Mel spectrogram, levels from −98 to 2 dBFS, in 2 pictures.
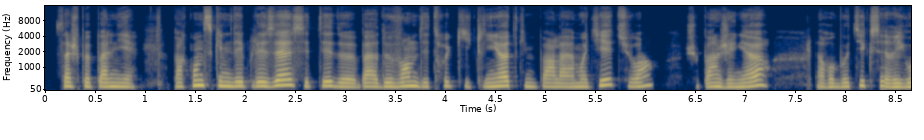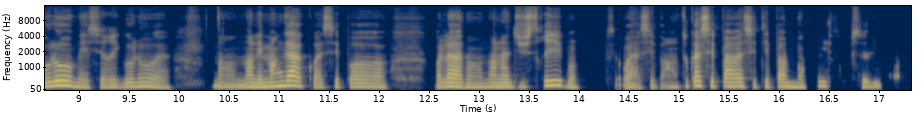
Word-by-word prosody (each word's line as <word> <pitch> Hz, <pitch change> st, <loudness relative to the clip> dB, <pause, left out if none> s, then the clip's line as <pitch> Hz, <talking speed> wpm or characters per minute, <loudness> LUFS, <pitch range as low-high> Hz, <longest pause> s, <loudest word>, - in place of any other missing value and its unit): Ça, 185 Hz, -, +1 dB
je 180 Hz, -, -5 dB
peux 175 Hz, -, -1 dB
pas 170 Hz, -, -1 dB
le 175 Hz, -, +2 dB
nier. 165 Hz, -3 st, -1 dB, 0.3 s
Par 175 Hz, 0 st, -4 dB
contre, 225 Hz, 0 st, +4 dB
ce -, -, -1 dB
qui 200 Hz, -, +1 dB
me 185 Hz, -, +3 dB
déplaisait, 190 Hz, +5 st, +3 dB
c'était 195 Hz, -3 st, -1 dB
de, 165 Hz, -4 st, -1 dB
bah, 170 Hz, 0 st, +1 dB
de 170 Hz, +2 st, -1 dB
vendre 185 Hz, +3 st, +3 dB
des 170 Hz, -2 st, -5 dB
trucs 190 Hz, +2 st, -7 dB
qui 175 Hz, -3 st, -10 dB
clignotent, 185 Hz, +5 st, +1 dB
qui 200 Hz, -3 st, -8 dB
me 165 Hz, -, -4 dB
parlent 165 Hz, 0 st, -2 dB
à 160 Hz, 0 st, 0 dB
moitié, 165 Hz, +9 st, 0 dB
tu 210 Hz, -6 st, -10 dB
vois? 180 Hz, +5 st, 0 dB, 0.3 s
Je 475 Hz, -, -11 dB
suis -, -, -18 dB
pas 165 Hz, -, -3 dB
ingénieure. 170 Hz, +6 st, +1 dB, 0.5 s
La 155 Hz, -, -3 dB
robotique, 170 Hz, +6 st, -3 dB
c'est 200 Hz, -, -1 dB
rigolo, 180 Hz, +7 st, +5 dB
mais 155 Hz, -5 st, -1 dB
c'est 145 Hz, +2 st, -7 dB
rigolo, 170 Hz, +3 st, -1 dB
heu, 145 Hz, -3 st, -3 dB, 0.5 s
dans 80 Hz, -, -4 dB
dans 165 Hz, -, +1 dB
les 165 Hz, 0 st, +3 dB
mangas, 200 Hz, +4 st, +6 dB
quoi. 175 Hz, -, -6 dB
C'est 155 Hz, 0 st, -4 dB
pas 160 Hz, -2 st, -2 dB, 0.5 s
voilà, 175 Hz, -1 st, +5 dB
dans 150 Hz, -1 st, -3 dB
dans 165 Hz, +2 st, 0 dB
l'industrie. 165 Hz, +7 st, +2 dB
Bon, 150 Hz, -6 st, -3 dB, 0.3 s
c'est -, -, -20 dB
voilà, 145 Hz, 0 st, -2 dB
c'est 125 Hz, -, -6 dB
pas -, -, -13 dB
en 155 Hz, -1 st, -6 dB
tout -, -, -8 dB
cas, 205 Hz, 0 st, +4 dB
c'est 185 Hz, -, +3 dB
pas 180 Hz, 0 st, +2 dB
c'était 160 Hz, 0 st, -4 dB
pas 165 Hz, +1 st, -1 dB
mon 155 Hz, -2 st, 0 dB
kiff 190 Hz, -2 st, -3 dB, 0.2 s
absolu, 80 Hz, 0 st, -6 dB
quoi -, -, -16 dB
170 Hz, 230 wpm, -24 LUFS, 160-190 Hz, 0.5 s, mangas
